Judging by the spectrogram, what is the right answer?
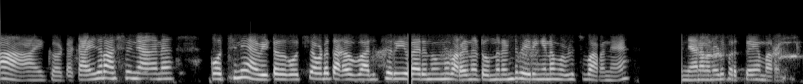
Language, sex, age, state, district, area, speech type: Malayalam, female, 18-30, Kerala, Alappuzha, rural, conversation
